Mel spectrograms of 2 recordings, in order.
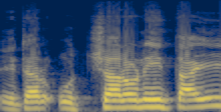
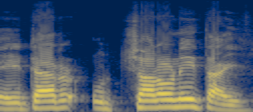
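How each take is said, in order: The two takes are said the same way.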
